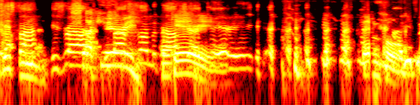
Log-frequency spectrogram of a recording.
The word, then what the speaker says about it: Shaqiri: Shaqiri. Simple. How do you pronounce his first name?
